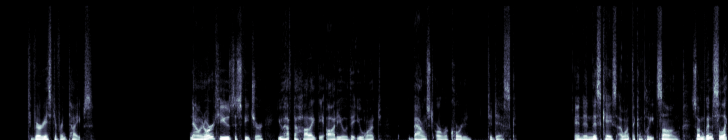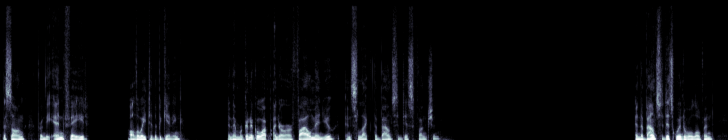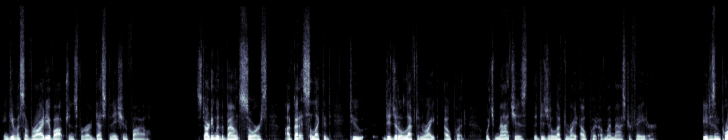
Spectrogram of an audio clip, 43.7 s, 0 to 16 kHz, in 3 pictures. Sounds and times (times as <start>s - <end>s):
Speech: 0.6s - 2.0s, 3.8s - 10.4s, 11.5s - 16.4s, 17.1s - 18.3s, 19.1s - 23.4s, 27.2s - 32.2s, 33.1s - 42.3s, 43.2s - 43.6s.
